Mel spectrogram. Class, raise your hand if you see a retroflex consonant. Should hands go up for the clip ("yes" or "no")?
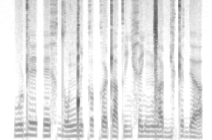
yes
